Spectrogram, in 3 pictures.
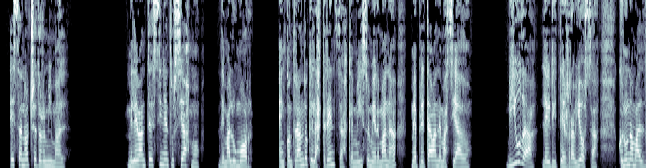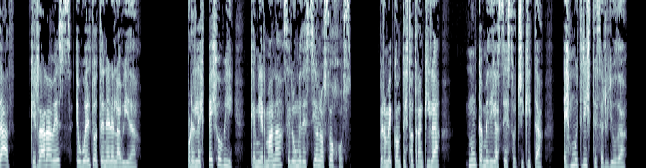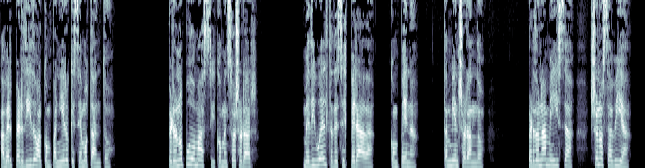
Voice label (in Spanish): spanisch; LOFT VOICES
